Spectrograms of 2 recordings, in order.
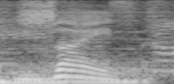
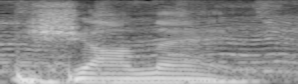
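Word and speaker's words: Zhané: So you'd look at that and go, ah, Zane. Nah. You pronounce the band Janet.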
